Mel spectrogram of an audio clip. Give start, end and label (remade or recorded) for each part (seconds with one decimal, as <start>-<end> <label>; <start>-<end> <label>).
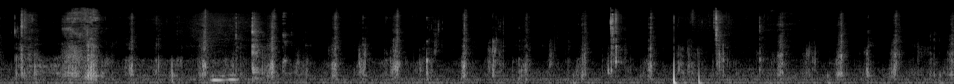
0.0-0.8 recorded; 0.8-3.7 remade; 3.7-9.5 recorded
